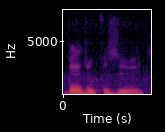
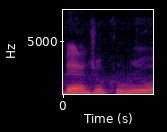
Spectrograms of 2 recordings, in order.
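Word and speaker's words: Banjo-Kazooie: said Banjo Kazoo, uh, wait, was it Banjo Kazooie, yeah, it's Banjo Kazooie. I said his name, I said his name wrong. I said Banjo Karoo, and then they made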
